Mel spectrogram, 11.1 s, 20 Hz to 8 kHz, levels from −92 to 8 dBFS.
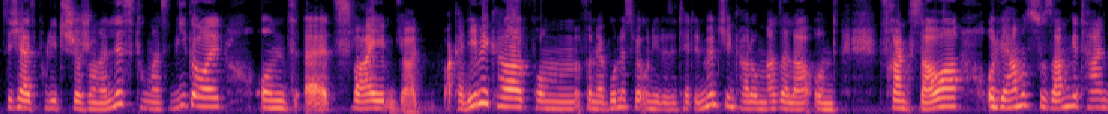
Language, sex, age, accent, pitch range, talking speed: German, female, 30-49, German, 185-230 Hz, 135 wpm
